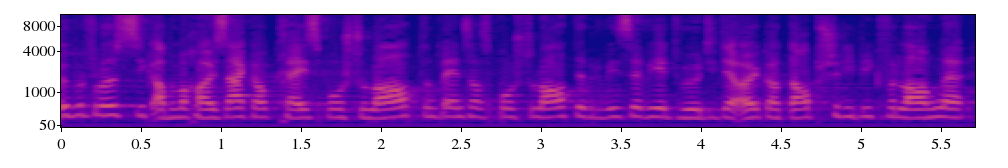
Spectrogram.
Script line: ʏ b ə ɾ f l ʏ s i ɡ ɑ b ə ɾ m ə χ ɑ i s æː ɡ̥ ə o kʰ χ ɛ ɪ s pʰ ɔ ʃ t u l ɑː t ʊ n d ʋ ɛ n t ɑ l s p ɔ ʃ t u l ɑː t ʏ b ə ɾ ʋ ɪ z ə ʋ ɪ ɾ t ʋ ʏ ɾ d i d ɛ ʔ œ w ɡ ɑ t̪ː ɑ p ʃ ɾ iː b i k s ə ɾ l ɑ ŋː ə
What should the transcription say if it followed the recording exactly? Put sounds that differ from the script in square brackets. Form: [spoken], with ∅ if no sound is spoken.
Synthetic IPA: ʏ b ə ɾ f l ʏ s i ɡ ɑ b ə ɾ m ə χ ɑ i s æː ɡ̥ ə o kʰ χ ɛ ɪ s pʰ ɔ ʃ t u l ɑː t ʊ n d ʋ ɛ n [s] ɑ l s p ɔ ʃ t u l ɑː t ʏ b ə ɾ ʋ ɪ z ə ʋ ɪ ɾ t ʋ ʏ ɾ d i d ɛ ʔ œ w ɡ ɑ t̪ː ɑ p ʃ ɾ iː b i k [f] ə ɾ l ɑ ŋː ə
